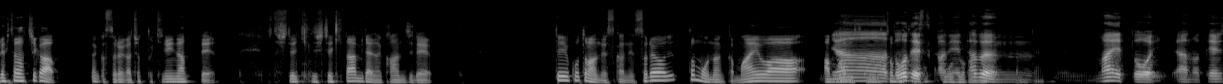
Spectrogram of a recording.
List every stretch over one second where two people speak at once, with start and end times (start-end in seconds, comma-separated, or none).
8.2-10.4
